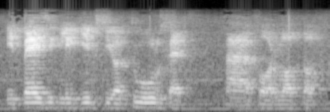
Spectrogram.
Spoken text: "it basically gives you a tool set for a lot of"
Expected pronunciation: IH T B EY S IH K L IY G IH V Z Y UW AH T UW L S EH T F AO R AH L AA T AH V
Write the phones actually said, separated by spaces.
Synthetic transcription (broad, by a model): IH T B EY S IH K L IY G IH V S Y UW AH T UW L S EH T F AO R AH L AA T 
